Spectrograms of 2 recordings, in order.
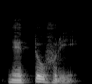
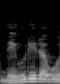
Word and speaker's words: ネトフリ: 그래서 일본에서 주로 줄여서 쓰는 말은 네토후리. 요 작은 째 있죠? 요게 지금 없는 거예요. 그래서 넷토가 아니라 네토후리. 어떤 분들은 이 토도 생략을 해서 네우리라고 읽기도 한다고 하는데, 그래도 일반적으로 많이 쓰는 그런 약칭은 네토후리입니다.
